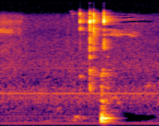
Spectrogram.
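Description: A quick cluster of three or four sharp computer mouse clicks about a second in, over faint room noise.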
